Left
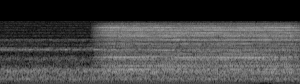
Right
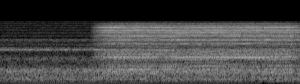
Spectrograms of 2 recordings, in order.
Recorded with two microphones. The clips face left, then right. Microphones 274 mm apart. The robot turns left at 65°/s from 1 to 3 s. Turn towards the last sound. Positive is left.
No sound to turn to.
